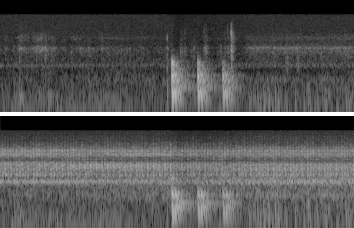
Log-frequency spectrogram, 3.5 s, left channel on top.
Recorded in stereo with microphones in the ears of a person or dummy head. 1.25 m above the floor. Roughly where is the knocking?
Left.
